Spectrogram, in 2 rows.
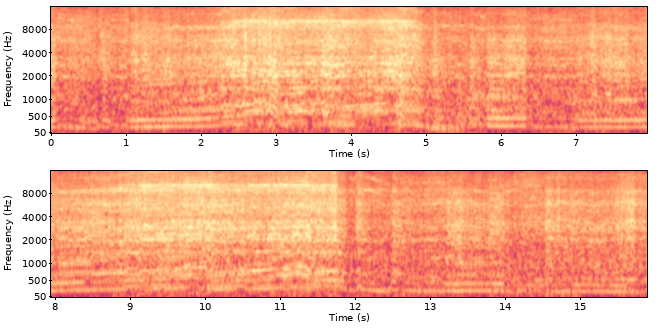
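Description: A Formula 1 car in the racing game F1 2017 on a time trial lap, its engine screaming loudly and rising and falling in pitch as it accelerates, brakes and shifts through corners.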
